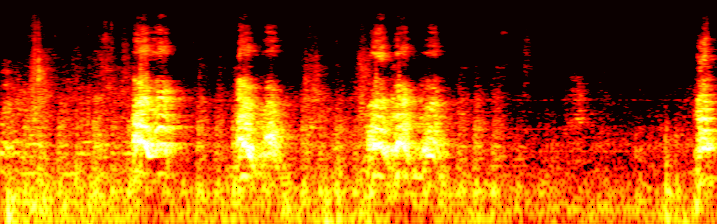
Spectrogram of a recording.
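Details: Skottke, a German Shepherd, at play indoors with a newly arrived puppy; three rough, rasping barks about a second apart, a quiet stretch, then one more sharp bark at the end over low background murmur.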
